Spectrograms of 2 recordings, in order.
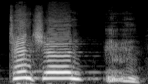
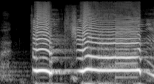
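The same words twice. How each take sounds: First: It is shouted at a normal, lower pitch. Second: It is shouted another octave higher still.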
